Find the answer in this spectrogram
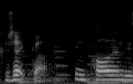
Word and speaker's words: řeka: Yeah, we because in Czech we do have like one letter, it's ž, and it's not like R, but it's kind of like R with like your tongue is like vibrating, so it's ž, and even some Czech people have like problem with pronouncing that.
